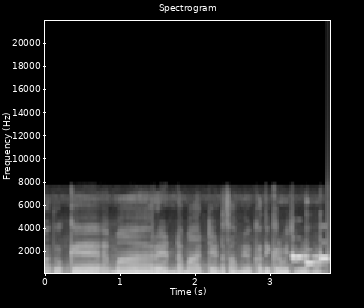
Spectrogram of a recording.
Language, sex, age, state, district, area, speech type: Malayalam, male, 30-45, Kerala, Palakkad, urban, spontaneous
